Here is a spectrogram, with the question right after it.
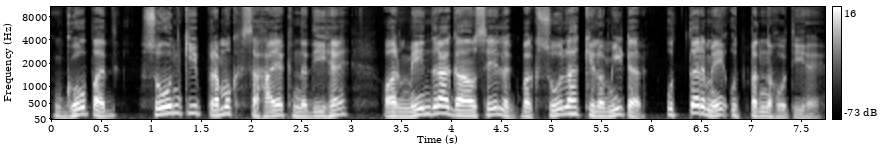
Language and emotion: Hindi, neutral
